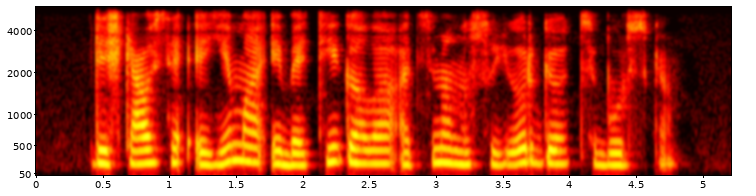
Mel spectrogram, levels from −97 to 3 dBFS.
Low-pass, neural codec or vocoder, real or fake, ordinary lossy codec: 5.4 kHz; none; real; Opus, 64 kbps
